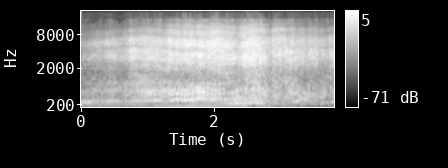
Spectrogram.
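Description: USAC National Sprint Car Series cars roar around the Bloomington Speedway dirt oval, engines wailing and rising as they pass, loud and steady with a crowd-like wash underneath.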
